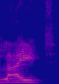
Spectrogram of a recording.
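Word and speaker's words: light: vowel আছে তাহলে জি এইচ টা সাইলেন্ট এবং এই আই টা কিন্তু লং সাউন্ড দিবে আমরা বলছি আই জি এইচ একসাথে থাকলে কিন্তু লং সাউন্ড দেয় মনে আছে সেকশন ফাইভ এ তাহলে এই শব্দের উচ্চারণ কি লাইট কি উচ্চারণ লাইট লাইট মানে কি লাইট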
